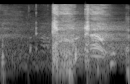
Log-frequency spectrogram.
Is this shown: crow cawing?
no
